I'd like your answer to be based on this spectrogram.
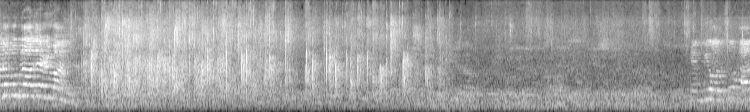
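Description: A conference audience claps steadily for about ten seconds, a dense patter of hands in a hall, with a voice speaking briefly at the start and again at the end.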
